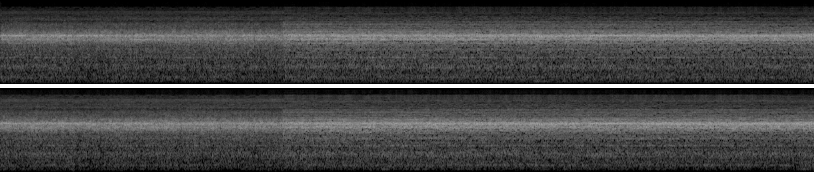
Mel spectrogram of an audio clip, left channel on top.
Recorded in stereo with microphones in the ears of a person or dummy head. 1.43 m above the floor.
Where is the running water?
50° right (ahead or behind), 1.1 m.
